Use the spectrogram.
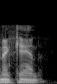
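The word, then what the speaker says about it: Abanikanda: Abani Kanda, I believe is how you pronounce his last name, was able to set them up. – Yeah, Abani Kanda.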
